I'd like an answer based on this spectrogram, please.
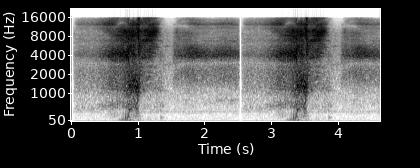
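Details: Alligator hissing: a long, airy, broadband exhale that swells and fades, repeated twice in close succession with no other sounds.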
